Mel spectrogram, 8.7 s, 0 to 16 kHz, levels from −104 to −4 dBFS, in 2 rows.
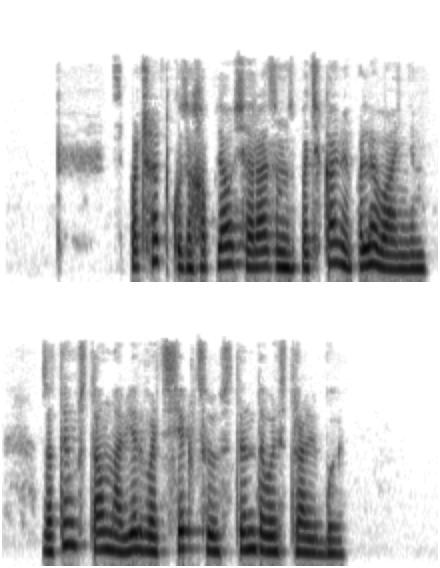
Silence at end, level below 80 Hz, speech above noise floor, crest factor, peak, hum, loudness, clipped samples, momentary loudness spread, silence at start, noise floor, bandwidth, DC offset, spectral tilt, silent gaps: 0.95 s; -58 dBFS; 73 dB; 14 dB; -2 dBFS; none; -15 LUFS; under 0.1%; 8 LU; 1.3 s; -88 dBFS; 7.4 kHz; under 0.1%; -8 dB/octave; none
